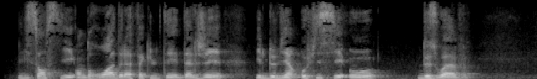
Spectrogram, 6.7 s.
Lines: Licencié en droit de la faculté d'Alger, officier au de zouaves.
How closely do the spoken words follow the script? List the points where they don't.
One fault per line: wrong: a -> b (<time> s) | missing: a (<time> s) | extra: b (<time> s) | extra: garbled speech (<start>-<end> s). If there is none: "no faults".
extra: il devient (3.2 s)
